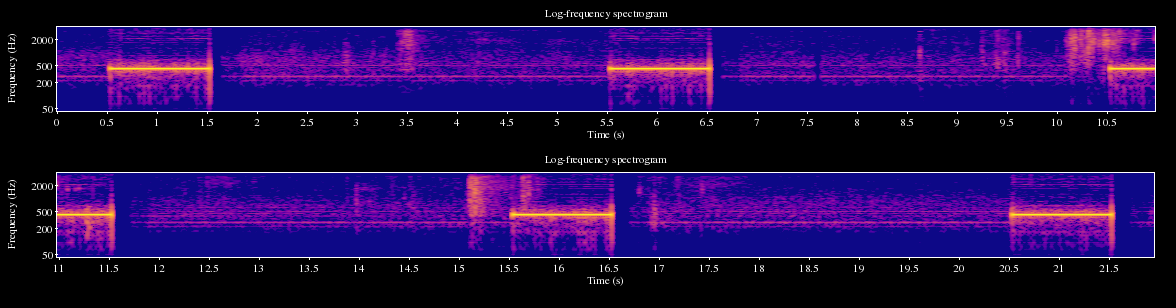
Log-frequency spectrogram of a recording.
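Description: Telephone line tone while a call is being transferred: a flat, mid-pitched beep about a second long repeats five times at even intervals of roughly five seconds, with faint line noise and brief crackles in the gaps.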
